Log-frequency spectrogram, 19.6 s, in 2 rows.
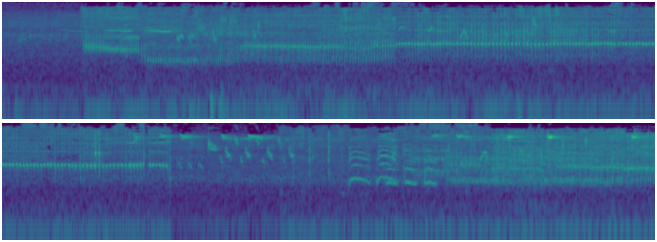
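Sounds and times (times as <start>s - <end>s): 
German Roller canary trilling: 1.2s - 12.3s, 15.0s - 19.5s.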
